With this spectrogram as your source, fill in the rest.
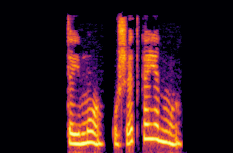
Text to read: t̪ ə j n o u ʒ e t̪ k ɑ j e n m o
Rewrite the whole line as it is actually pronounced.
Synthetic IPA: t̪ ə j m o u ʃ e t̪ k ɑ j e n m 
